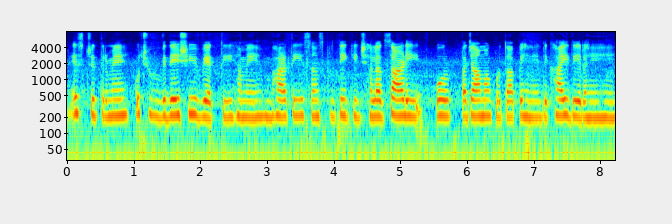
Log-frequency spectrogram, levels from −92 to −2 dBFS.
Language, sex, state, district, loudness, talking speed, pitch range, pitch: Hindi, female, Goa, North and South Goa, -25 LUFS, 145 wpm, 200-215 Hz, 205 Hz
